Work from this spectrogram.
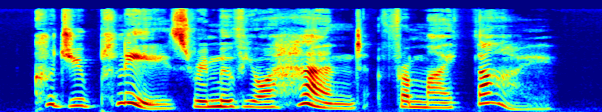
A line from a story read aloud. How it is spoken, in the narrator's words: Emma roared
